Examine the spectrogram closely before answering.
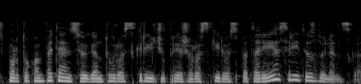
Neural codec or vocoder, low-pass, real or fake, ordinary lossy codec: none; 7.2 kHz; real; MP3, 32 kbps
